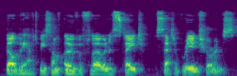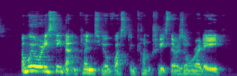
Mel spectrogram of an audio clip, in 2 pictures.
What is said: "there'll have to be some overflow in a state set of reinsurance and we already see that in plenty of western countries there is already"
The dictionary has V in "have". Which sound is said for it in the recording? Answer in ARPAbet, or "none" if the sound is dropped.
F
